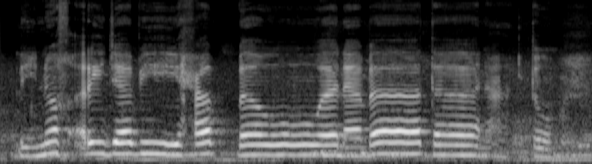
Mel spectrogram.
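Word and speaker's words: بِهِ: Kalau riwayat lain bacanya linukhrija bihi habba wa nabata. Nah, sedangkan pada riwayat halaf ini bihinya itu satu harokat. Jadi cara membacanya linukhrija bihi habba wa nabata.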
